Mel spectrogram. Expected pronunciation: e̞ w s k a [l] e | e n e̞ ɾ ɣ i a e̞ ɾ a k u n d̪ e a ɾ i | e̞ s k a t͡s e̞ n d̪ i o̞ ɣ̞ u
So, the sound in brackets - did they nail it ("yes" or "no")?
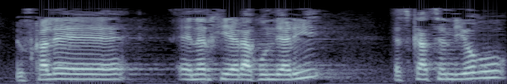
yes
